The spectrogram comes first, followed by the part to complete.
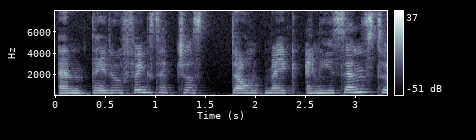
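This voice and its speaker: A woman with a German accent speaks at a fairly slow pace in a dark, mellow tone with fairly even intonation. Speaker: book vlogger. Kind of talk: casual book review.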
